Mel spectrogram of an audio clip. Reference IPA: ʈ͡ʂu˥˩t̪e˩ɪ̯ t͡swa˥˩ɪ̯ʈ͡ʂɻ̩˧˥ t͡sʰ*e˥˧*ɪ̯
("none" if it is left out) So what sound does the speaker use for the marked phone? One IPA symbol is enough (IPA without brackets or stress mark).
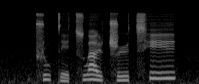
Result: e˥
